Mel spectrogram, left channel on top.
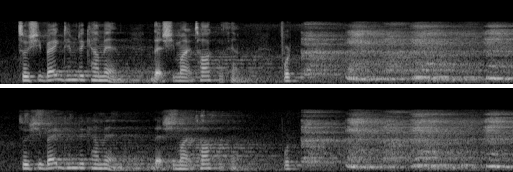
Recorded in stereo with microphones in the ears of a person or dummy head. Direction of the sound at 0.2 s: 70° left (ahead or behind).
